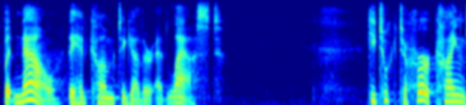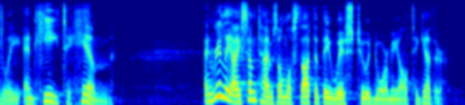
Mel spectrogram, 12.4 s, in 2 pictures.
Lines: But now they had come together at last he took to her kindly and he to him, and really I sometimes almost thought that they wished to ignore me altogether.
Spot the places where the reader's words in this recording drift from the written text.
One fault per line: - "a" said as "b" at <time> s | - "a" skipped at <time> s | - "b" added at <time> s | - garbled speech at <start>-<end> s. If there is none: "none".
none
